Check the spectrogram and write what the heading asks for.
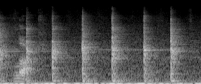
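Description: A boot kicking the sheet-metal muffler heat shield of a Walker mower again and again, a quick run of knocks about four a second that shake the whole mower. The shield, remounted with a strip of scrap aluminum and bolts, stays solid.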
